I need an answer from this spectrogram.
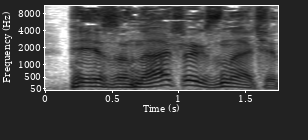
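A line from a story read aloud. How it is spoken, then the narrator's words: Laughing. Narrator (Russian): Серый засмеялся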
